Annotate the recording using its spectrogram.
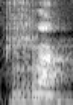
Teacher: Aqui, ó, novamente, dois R's, ó. Então é um vibrato.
